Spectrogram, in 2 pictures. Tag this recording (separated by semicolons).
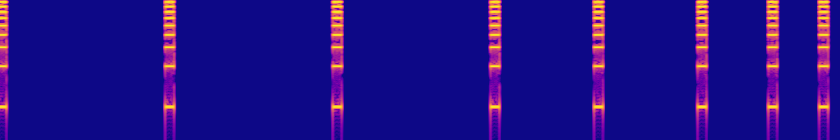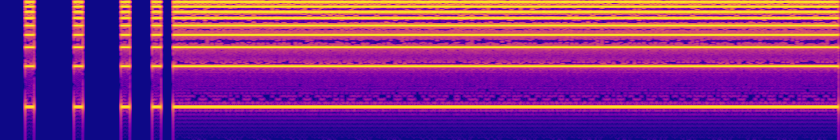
hospital; bpm; heart; die; bipping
